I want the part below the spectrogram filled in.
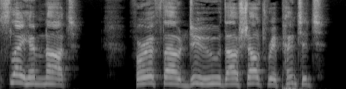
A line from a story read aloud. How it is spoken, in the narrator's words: cried the damsel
